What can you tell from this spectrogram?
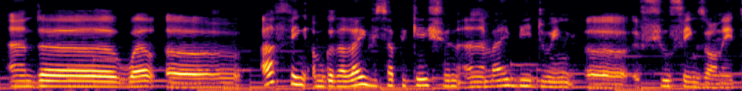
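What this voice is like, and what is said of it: Attempted French accent. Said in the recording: “If you like my French accent, I'm trying hard, but not hard enough, I know.”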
